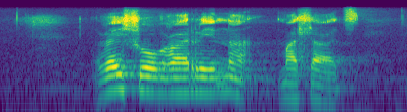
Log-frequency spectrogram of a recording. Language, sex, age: Northern Sotho, male, 26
